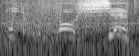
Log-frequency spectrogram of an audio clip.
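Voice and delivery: gasping yells from icy water; shocked by the cold. Real, not acted. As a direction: cry out from the sudden cold. Jumping into an icy lake.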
